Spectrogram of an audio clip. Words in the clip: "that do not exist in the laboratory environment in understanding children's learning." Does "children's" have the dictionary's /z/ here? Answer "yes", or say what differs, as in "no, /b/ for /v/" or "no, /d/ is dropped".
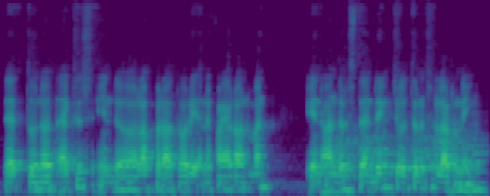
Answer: no, /s/ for /z/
